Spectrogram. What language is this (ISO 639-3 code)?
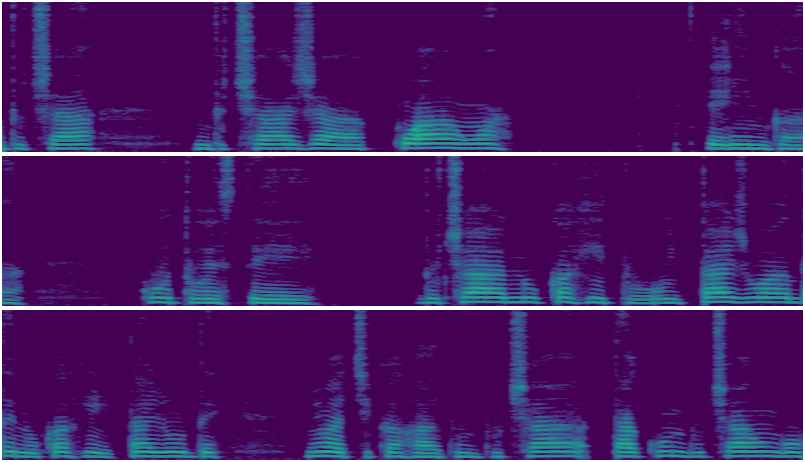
mig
